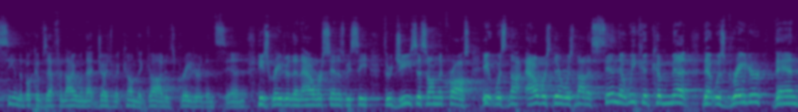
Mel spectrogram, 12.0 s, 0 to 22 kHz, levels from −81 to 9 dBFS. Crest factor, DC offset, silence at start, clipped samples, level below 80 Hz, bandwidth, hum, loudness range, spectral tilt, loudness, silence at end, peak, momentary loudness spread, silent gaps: 18 dB; under 0.1%; 0 s; under 0.1%; -62 dBFS; 13 kHz; none; 7 LU; -4 dB/octave; -30 LUFS; 0 s; -12 dBFS; 9 LU; none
